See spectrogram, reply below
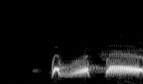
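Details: Spotted dove used as a decoy at sunrise to summon wild birds; a single phrase: a sharp initial note sliding into a rising murmur, brief pause, then a sustained, slightly falling coo.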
